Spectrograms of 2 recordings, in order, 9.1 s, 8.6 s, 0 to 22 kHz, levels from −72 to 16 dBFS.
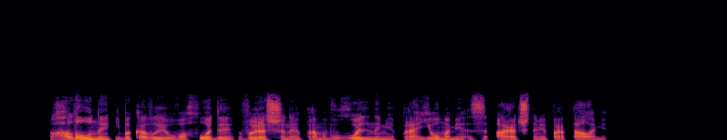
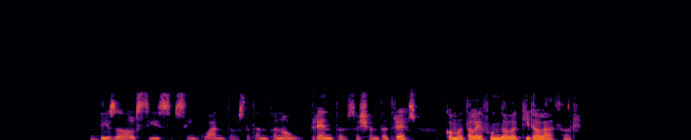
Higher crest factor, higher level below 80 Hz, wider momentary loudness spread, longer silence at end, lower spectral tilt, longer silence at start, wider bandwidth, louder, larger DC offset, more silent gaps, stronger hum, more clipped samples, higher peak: about the same, 20 dB vs 18 dB; first, -50 dBFS vs -56 dBFS; second, 9 LU vs 13 LU; first, 1.55 s vs 1.4 s; about the same, -5.5 dB/octave vs -4.5 dB/octave; second, 0.65 s vs 1.15 s; about the same, 7.6 kHz vs 7.8 kHz; about the same, -19 LUFS vs -18 LUFS; neither; about the same, 6.87-6.91 s, 7.10-7.16 s vs 3.81-3.87 s, 5.50-5.57 s; neither; neither; about the same, 0 dBFS vs -2 dBFS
